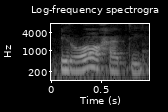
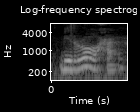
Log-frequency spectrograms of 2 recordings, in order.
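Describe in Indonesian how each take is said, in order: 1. Kata ini berakhir dengan suku kata 'ti'. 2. Kata ini berakhir dengan 'ha' tanpa 't'. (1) "di dalam bahasa Fusha" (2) "Jadi taknya seperti hilang"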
